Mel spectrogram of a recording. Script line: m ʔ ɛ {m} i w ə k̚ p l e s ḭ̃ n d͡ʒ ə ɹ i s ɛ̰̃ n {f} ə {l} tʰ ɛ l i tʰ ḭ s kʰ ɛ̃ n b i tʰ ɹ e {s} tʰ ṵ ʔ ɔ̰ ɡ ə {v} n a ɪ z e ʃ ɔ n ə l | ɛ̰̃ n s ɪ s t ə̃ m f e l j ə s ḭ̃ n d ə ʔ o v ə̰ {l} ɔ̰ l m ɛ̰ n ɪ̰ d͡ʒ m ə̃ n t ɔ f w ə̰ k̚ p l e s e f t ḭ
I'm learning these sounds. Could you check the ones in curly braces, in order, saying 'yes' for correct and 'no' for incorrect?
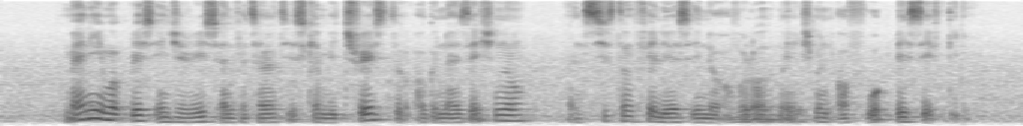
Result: no, yes, no, yes, no, no

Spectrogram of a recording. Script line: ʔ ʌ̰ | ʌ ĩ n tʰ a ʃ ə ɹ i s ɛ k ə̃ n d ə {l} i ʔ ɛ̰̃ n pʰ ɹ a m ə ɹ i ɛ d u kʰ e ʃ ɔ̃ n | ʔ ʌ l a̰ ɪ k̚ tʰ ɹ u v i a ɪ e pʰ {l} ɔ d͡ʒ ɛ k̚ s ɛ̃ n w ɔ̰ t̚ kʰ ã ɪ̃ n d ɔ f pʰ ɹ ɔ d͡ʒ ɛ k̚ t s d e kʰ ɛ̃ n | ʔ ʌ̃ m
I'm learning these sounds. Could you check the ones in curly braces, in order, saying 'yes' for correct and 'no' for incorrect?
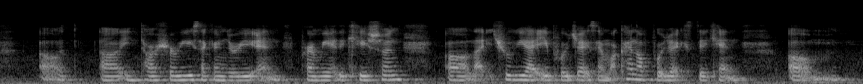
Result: no, no

